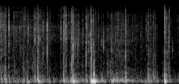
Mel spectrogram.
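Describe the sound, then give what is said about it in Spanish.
Aluminium foil crinkles and paper tears as sound material for a production, giving irregular crackly rustling punctuated by several sharper bursts, with no voices. “orgánicos, sí, que es papel aluminio, el desgarre de los papeles”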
